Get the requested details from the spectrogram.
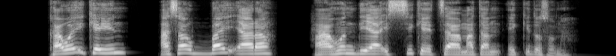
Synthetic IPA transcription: kɐwɔjkɛjɪn | ʔɐsɐʊbːɐjaːɾɐ | haːhɔnd̪ɪjaːɪsːɪke̞ːt͡sːaːmɐt̪ɐnɛkʼːɪd̪ɔsɔnɐ̰

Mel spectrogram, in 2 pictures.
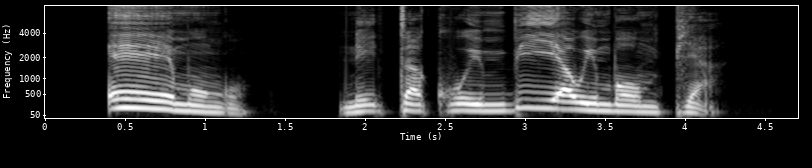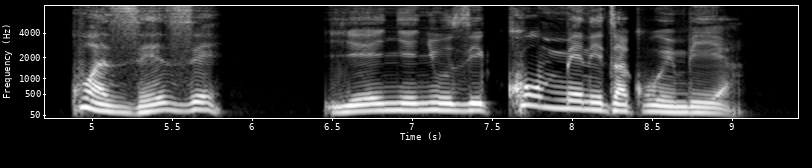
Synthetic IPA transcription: ɛmuŋɡṵ | nitakuimbiawimbɔm̩pja̰ | kwazɛzɛ | jɛɲɛɲuzikʰumɛnitakuimbia̰

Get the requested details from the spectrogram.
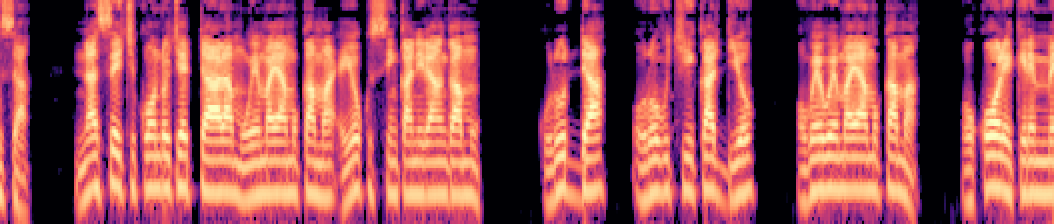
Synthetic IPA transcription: sa̰ | nase̞ːciko̞ːndo̞ce̞tːaːlamuwe̞ːmajamukamaʔe̞jo̞ːkusiːŋkaniɾaːŋɡamu | kuludːa | olwo̞ːβuciːkadːjo̞ː | βwe̞ːwe̞ːmajamukama̰ | oko̞ːle̞ke̞ɾe̞mm

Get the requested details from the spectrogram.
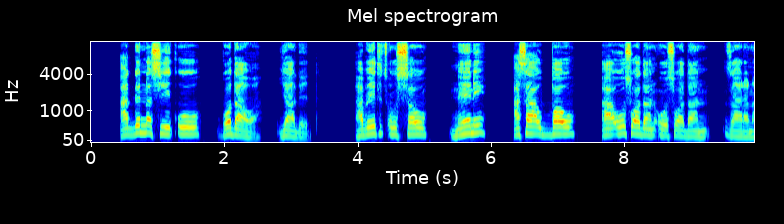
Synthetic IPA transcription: ʔɐɡːɛnːɐsiːkʼuː | ɡɔd̪aːwa̰ː | jaːɡe̞̰ːd̪ɐ | ʔɐbe̞ːt̪̬ɪt͡sʼo̞ːsːɐw | ne̞ːnɪ | ɐsaːʊbːɐw | aːo̞ːsʊwaːd̪ɐno̞ːsʊwaːd̪ɐn | zaːɾɐnɐ

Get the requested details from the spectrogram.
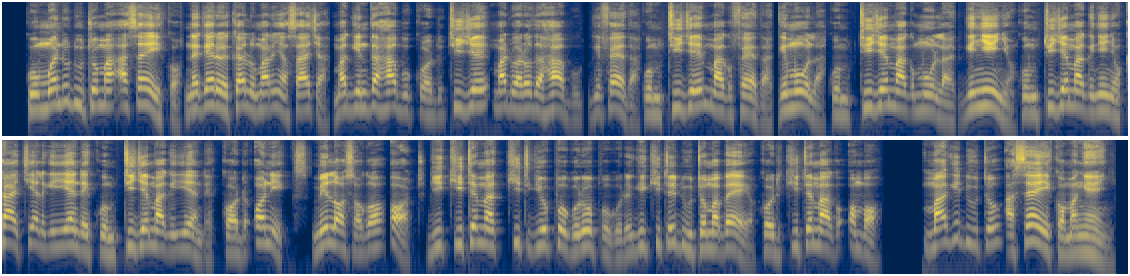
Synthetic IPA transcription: kwomwandudutomaʔasɛɪkɔ̰nɛɡɛɾɔɛkalumarɲasat͡ʃa̰maɡɪnd̪aɦabukɔdtid͡ʒemadwaɾɔd̪aɦabṵɡɪfɛd̪a̰kwomtid͡ʒemaɡfɛd̪a̰ɡɪmʊla̰kwomtid͡ʒemaɡmʊla̰ɡɪɲɪɲɔ̰kwomtid͡ʒemaɡɲɪɲɔkaːt͡ʃɪɛlɡɪjɛndɛkwomtid͡ʒemaɡjɛndɛ̰kɔdɔnɪ̰ksmɪlɔsɔɡɔɔtɡɪkitemakitɡɪopoɡoɾopoɡoɾeɡɪkitedutomabɛjɔ̰kɔdkitemaɡɔmbɔ̰ | maɡɪdutoasɛɪkɔmaŋɛɲ

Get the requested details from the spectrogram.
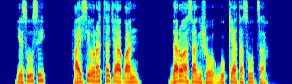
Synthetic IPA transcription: jɛsuːsɪ | hɐjsːɪɔɾɐt͡sːɐt͡ʃʼaːkʼwɐn | d̪ɐɾɔɐsaːɡɪʃɔɡʊkːɪjaːt̪ɐsuːt͡sːɐ̰

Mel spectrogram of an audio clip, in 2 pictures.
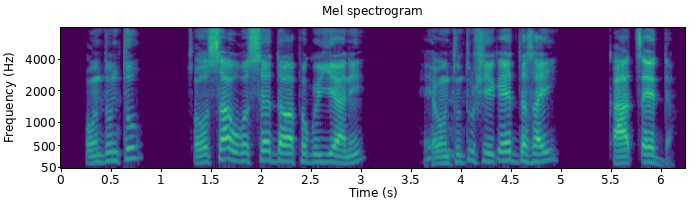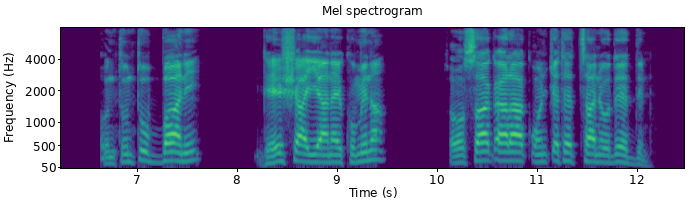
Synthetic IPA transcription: ʔʊnt̪ːʊnt̪ːʊ | t͡sʼo̞ːsːaːwo̞ːsːe̞ːd̪ːɐwaːpːɛɡʊjːɪjaːn | hɛʊnt̪ːʊnt̪ːʊʃiːkʼe̞ːd̪ːɐs̬ɐj | kʼaːt͡sʼːe̞ːd̪ːɐ | ʔʊnt̪ːʊnt̪ːʊʊbːaːn | ɡe̞ːʃːɐːjːaːnɐjkʊmɪnɐ | t͡sʼo̞ːsːaːkʼaːlaːkʼɔnt͡ʃʼːɛt̪ɛt͡sːaːnɔd̪e̞ːd̪ːɪnɔ̥

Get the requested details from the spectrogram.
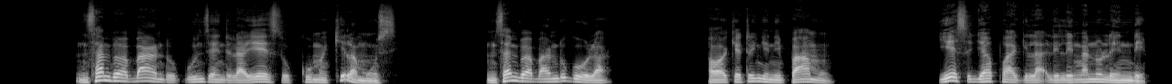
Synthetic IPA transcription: n̩sambiwabanduɡuɲ̩zɛndɛlajɛsukuhumakilamusi̥ | n̩sambiwabanduɡɔla | pawakɛtɛŋɡinipamu | jɛsuɟapwaɡila̰lilɛŋɡanulɛn̩dɛ

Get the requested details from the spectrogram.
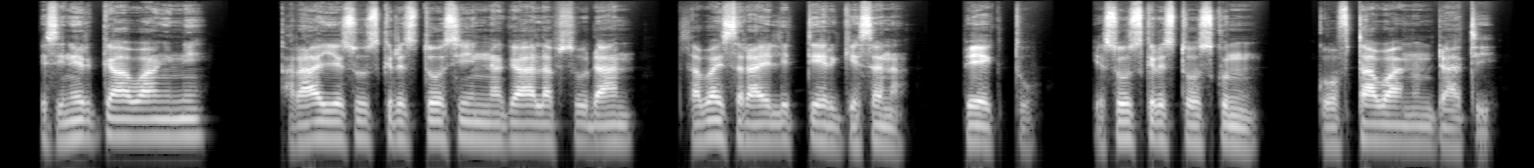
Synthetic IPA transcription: ʔɪsɪnɪɾɡaːwaːŋnɪ | kʰɐɾaːjɛsuːskɪɾɪst̪o̞ːsiːnnːɐɡaːlɐbsuːᶑaːn | sɐbɐɪsɾaːʔɛlɪt̪ːɪhɛɾɡɛsɐnɐ | b̥e̞ːkt̪ʊ | jɛ̰suːskɪɾɪst̪o̞ːskʊn | ɡ̥o̞ːft̪aːwaːnhʊnd̪aːt̪ɪ̰

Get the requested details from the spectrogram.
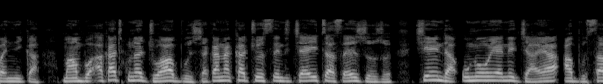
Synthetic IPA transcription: ka | mambo̞ʔakat̬i̥kunad͡ʒo̞ɦabʱuʐ̥akanakat͡ʃo̞se̞ndit͡ʃaitasaiʐo̞ːʐo̞t͡ʃie̞ndaʔuno̞ujane̞d͡ʒajaʔːbʱusa

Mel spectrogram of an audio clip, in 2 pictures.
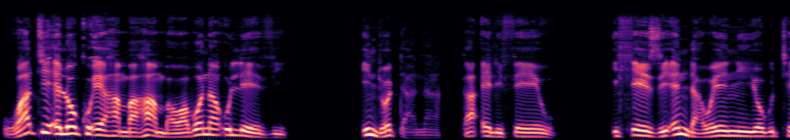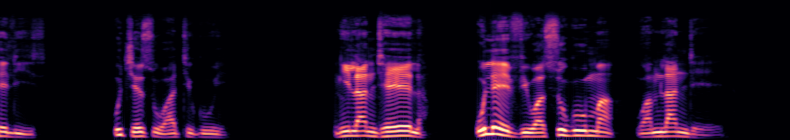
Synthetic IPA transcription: watʰiɛlokʰuɛhambʱahambʱawaβɔnaʔuleviː | ndʱɔd̥ʱa̰na̰ | ɣaʔelifeːwu | iɬeziɛndʱawenijoɣutʰeliːsḁ | ud̥ʒ̥ʱesuwatʰiɣuːjɛ | ŋilandʱɛːla | uleviwasuɣuma | wam̩landʱɛːla

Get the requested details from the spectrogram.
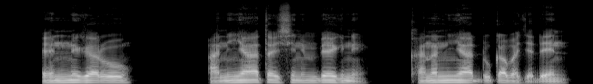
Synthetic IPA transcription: ʔɪnːɪɡɐɾuː | ʔɐnɪjaːt̪ɐɪsɪnɪmbe̞ːknɛ | kʰɐnɐnɪjaːᶑʊkʼɐbɐd͡ʒɛᶑe̞ːn

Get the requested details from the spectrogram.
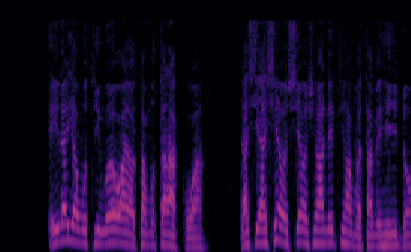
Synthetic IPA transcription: einaɣiamotiŋɔjɔwajɔtamotaɾakwa | d̥aɕjaɕjajɔɕjajɔɕjɔhanetiɔhamwɛtameɦeːdɔ

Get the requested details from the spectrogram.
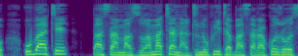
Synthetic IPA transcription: uɓate̞ | ɓasamazuʋamatan̤atuno̞kuitaɓasaɾako̞ro̞ːse

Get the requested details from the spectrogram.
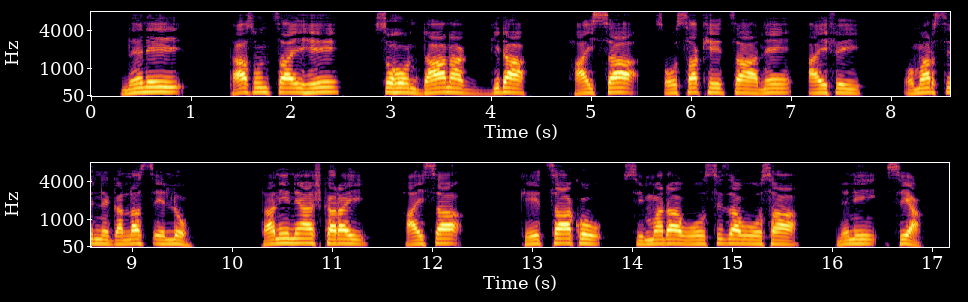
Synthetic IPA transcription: nɛnɛ | t̪ɐs̬ʊnt͡sːɐjɦɛ | sɔhɔnd̪aːnɐɡɪd̪ɐ | hɐjsːɐt͡sʼo̞ːsːɐke̞ːt͡sːaːnɛɐjfɛj | ʔɔmɐɾsɪnːɛɡɐlːɐst͡sʼe̞ːlːɔ | t̪ɐnɪnɛɐʃkɐɾɐj | hɐjsːɐ | ke̞ːt͡sːaːkɔ | sɪmːɐd̪ɐwo̞ːsːɪzɐwo̞ːsaː | nɛnɪsɪjɐ̰

